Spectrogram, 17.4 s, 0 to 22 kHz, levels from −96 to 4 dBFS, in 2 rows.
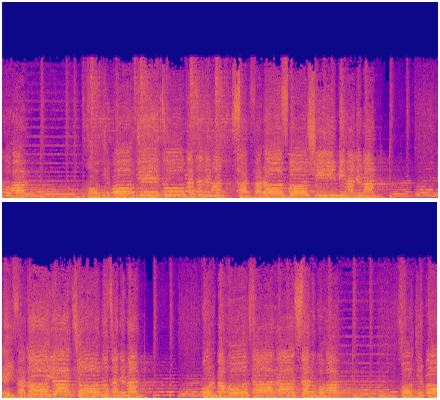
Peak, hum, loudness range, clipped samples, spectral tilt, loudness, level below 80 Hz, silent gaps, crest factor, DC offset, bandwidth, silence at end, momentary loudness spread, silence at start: -2 dBFS; none; 2 LU; under 0.1%; -4 dB/octave; -17 LUFS; -28 dBFS; none; 16 dB; under 0.1%; 16.5 kHz; 0 s; 10 LU; 0 s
